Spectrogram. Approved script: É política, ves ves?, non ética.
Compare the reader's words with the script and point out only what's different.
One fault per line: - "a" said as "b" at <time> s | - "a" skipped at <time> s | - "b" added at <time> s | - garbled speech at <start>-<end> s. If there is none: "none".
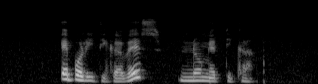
- "ves" skipped at 1.5 s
